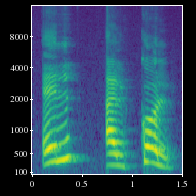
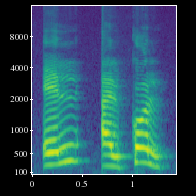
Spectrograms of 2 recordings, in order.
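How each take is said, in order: The two takes are said the same way.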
